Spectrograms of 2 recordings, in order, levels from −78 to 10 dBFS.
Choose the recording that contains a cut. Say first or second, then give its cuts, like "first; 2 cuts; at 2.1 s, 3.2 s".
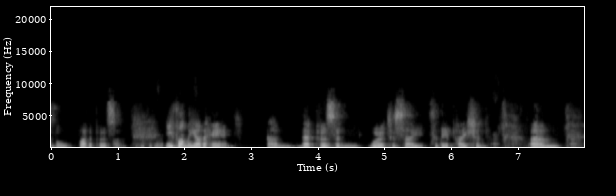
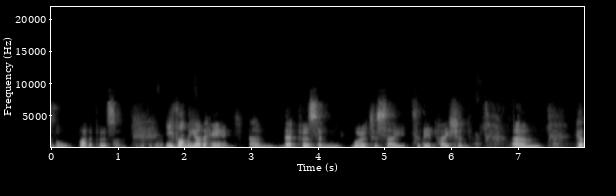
second; 1 cut; at 2.9 s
